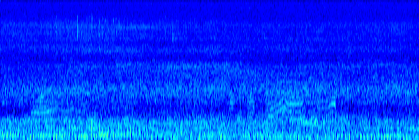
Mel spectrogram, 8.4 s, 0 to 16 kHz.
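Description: A Honda Vario 125 scooter's single-cylinder engine idling steadily while the rider waits.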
